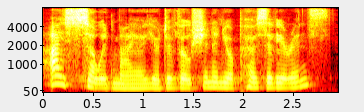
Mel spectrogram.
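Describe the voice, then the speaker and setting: A woman's voice: low-pitched, normal speed, mellow, natural voice. A woman voicing a vain, flirtatious goddess of love in a video game, coy and teasing, with sweet-voiced threats.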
